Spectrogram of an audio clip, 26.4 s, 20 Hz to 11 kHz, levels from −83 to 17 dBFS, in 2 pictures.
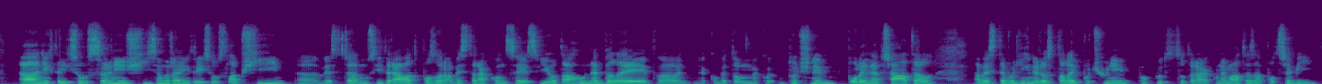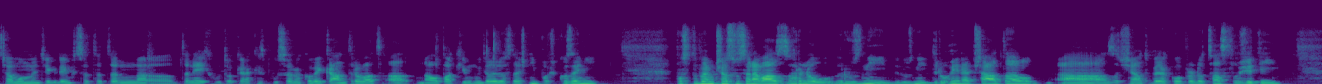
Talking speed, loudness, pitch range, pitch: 165 wpm, -26 LUFS, 105-120 Hz, 110 Hz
